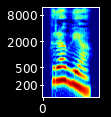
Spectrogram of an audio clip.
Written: ಗರವೊಯ್

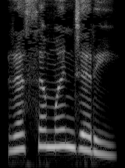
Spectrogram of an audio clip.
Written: ರಸಮಂಜರಿ

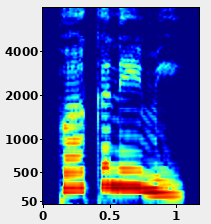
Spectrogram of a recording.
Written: ಪಾಕನೇಮಿ

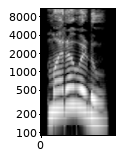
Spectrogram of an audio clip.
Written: ಮರವಡು

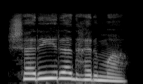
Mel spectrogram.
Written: ಶರೀರಧರ್ಮ

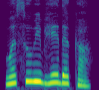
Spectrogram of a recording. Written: ವಸುವಿಭೇದಕ

